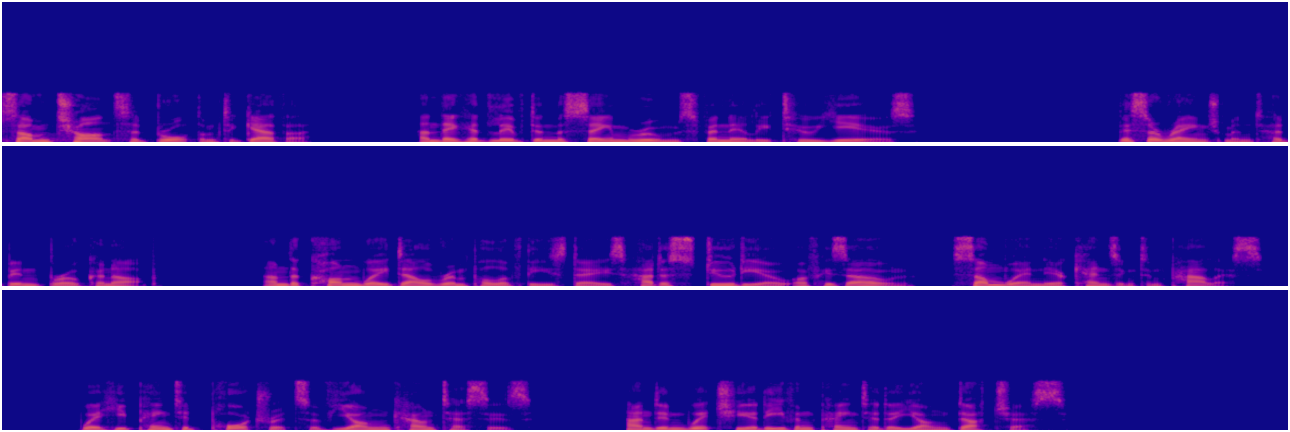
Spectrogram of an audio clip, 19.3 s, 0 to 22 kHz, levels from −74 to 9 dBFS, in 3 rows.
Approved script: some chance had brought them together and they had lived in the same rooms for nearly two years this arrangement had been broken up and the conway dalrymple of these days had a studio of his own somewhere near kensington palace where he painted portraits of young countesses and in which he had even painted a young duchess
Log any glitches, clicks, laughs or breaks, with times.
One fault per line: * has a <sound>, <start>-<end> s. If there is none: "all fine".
all fine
